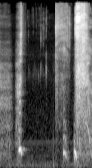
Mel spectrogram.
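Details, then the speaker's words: Adult during cold weather, caught on camera just before switching phone off: two sneezes, each a sharp in-breath then a loud hissing burst, plus an earlier catch of breath; sneezing. "i was just about to turn my phone off and i started sneezing but looking i hadn't turned it off so i quit the clips on camera"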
